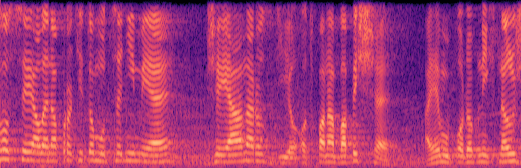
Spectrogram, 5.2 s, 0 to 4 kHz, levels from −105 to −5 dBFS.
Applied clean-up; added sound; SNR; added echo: none; Motorcycle; 19 dB; none.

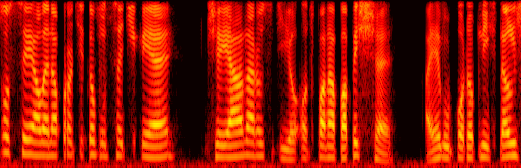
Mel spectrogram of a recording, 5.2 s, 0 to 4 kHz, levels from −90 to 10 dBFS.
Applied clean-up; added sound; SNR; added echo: neural diffusion model UNIVERSE++.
